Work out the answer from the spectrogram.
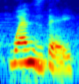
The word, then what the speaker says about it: Wednesday: and fascinate letter d letter d is silent in some of the most common words that that we use every day like when you say wednesday can't hear the sound of the d sandwich handsome in all these words you can't hear the sound of the d it's silent now with letter e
